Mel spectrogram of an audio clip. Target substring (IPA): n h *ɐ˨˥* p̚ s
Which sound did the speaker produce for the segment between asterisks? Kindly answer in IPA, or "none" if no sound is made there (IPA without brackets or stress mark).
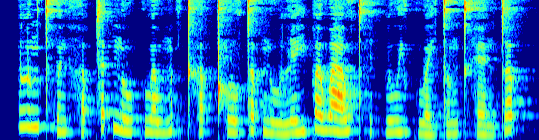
ɐ˨˥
